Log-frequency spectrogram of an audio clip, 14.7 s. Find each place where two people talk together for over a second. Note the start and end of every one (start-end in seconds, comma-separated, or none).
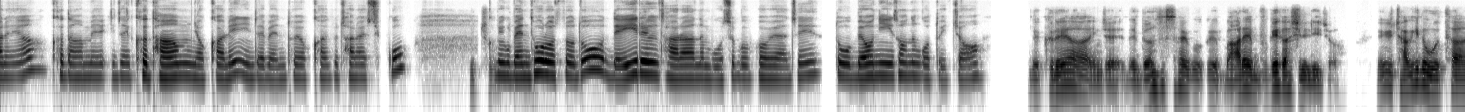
none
